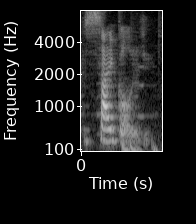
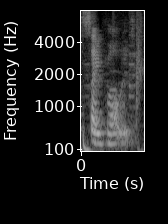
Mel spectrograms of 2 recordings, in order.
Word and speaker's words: psychology: little bit confused that how to pronounce this word as psychology or psychology. So now you know about this word. So it's better for you to not make this mistake of pronouncing this word as psychology. Say it as simple, psychology.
